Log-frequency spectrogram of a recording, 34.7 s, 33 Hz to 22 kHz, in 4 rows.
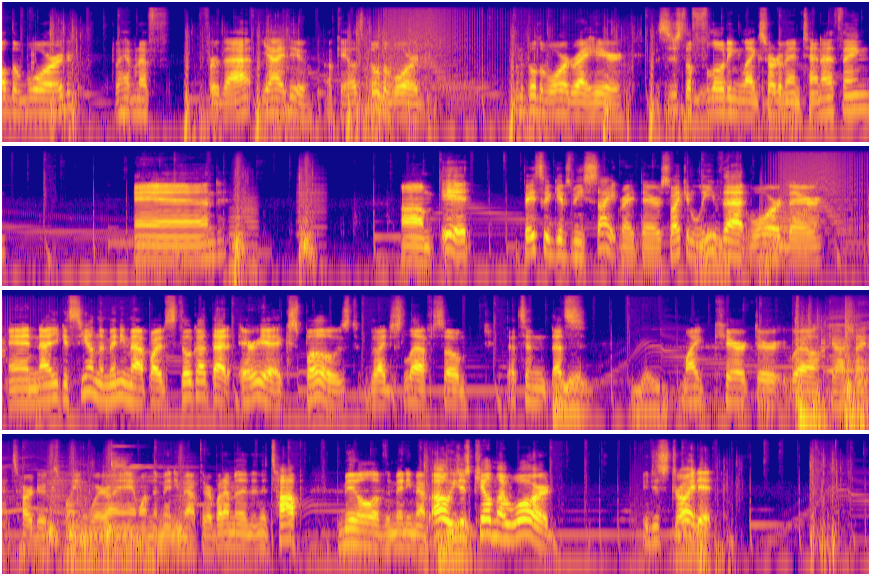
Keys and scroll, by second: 0.0-0.4 typing, 1.9-16.9 typing, 18.7-22.3 typing, 23.5-25.2 typing, 26.4-27.3 typing, 28.5-34.6 typing.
